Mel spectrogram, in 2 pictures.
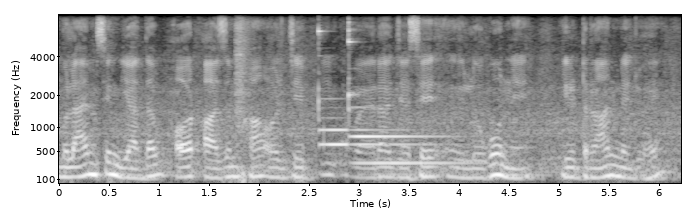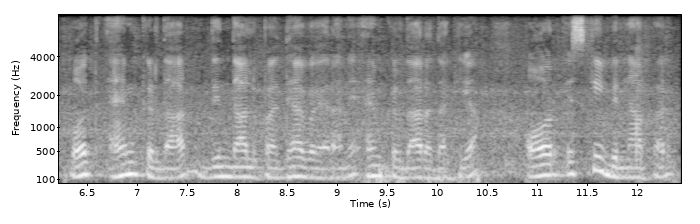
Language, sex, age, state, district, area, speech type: Urdu, male, 30-45, Uttar Pradesh, Aligarh, urban, spontaneous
